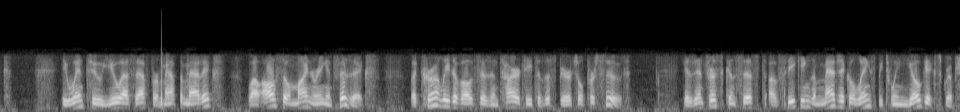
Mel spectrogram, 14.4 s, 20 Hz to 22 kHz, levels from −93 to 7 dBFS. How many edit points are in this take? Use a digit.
0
